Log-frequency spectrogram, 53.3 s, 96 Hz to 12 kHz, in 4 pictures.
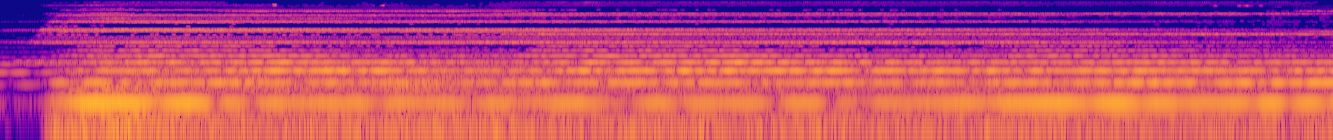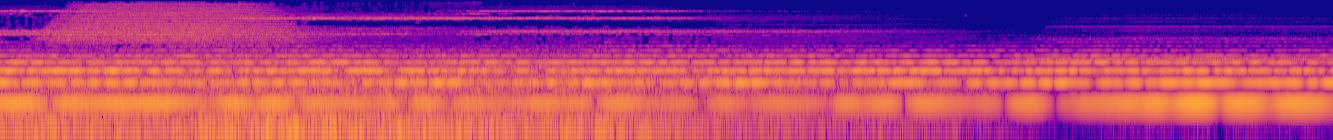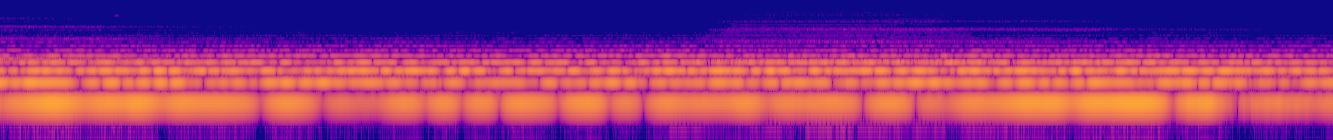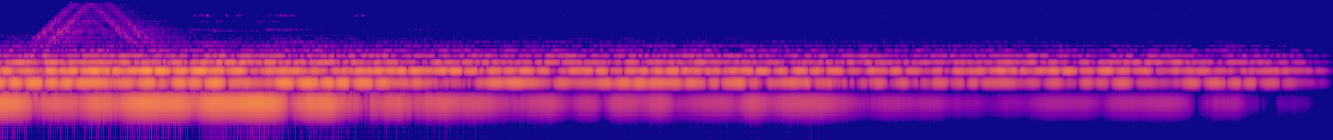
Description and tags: LAYERS 007 - Overtone Forest - F5
LAYERS 007 - Overtone Forest is an extensive multisample package containing 97 samples covering C0 till C8. The key name is included in the sample name. The sound of Overtone Forest is already in the name: an ambient drone pad with some interesting overtones and harmonies that can be played as a PAD sound in your favourite sampler. It was created using NI Kontakt 3 as well as some soft synths (Karma Synth, Discovey Pro, D'cota) within Cubase and a lot of convolution (Voxengo's Pristine Space is my favourite).
multisample, artificial, pad, drone, soundscape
